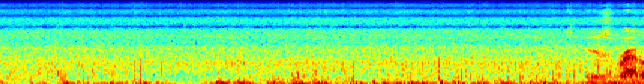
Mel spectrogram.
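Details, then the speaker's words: Floor fan with bent guard: uneven low rattling and buzzy thumps over steady rush; out-of-balance blade shaking the fan. "Yeah, this fan is out of balance. You can kind of feel it shaking."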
